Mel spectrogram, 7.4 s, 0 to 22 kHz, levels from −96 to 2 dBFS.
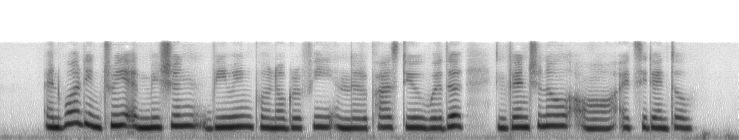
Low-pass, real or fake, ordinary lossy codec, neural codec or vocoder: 7.2 kHz; fake; none; codec, 24 kHz, 0.9 kbps, WavTokenizer, large speech release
